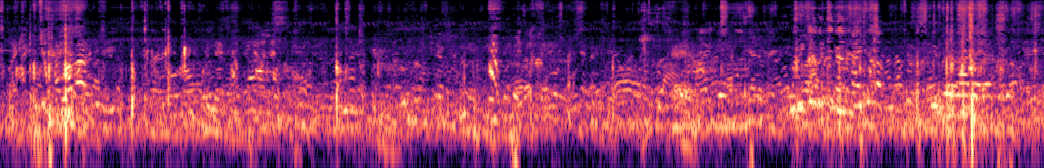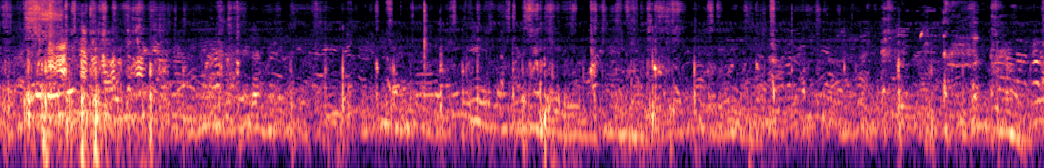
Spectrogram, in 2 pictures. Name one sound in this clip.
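A crowd of onlookers chatters and calls out outdoors.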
